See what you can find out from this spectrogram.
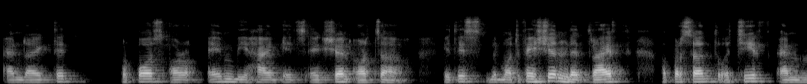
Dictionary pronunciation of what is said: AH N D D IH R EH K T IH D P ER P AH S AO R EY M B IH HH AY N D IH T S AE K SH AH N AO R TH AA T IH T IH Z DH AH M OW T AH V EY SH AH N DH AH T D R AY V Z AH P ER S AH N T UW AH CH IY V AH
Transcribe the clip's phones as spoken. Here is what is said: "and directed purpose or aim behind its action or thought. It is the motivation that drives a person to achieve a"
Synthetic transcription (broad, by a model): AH N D D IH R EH K T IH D P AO P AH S AO R EY M B IH HH AY N D IH T S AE K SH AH N AO R T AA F IH T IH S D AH M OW T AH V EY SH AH N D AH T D R AY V AH P ER S AH N T UW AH CH IY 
